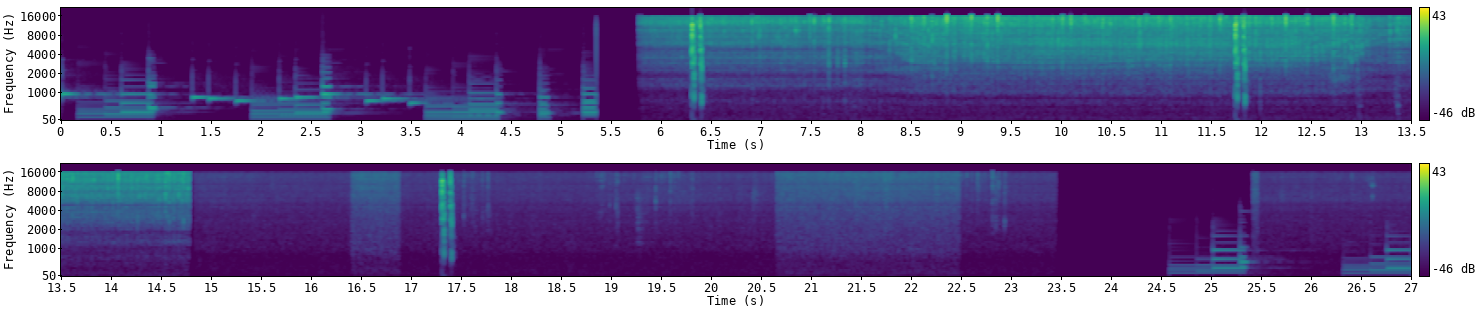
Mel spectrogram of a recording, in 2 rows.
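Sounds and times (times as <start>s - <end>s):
chicken sizzling on a grill: 5.8s - 14.8s
sharp clicks: 6.3s - 6.6s, 11.7s - 12.3s, 17.3s - 17.8s.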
